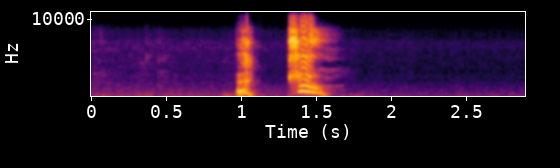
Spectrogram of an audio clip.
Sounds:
Sneeze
